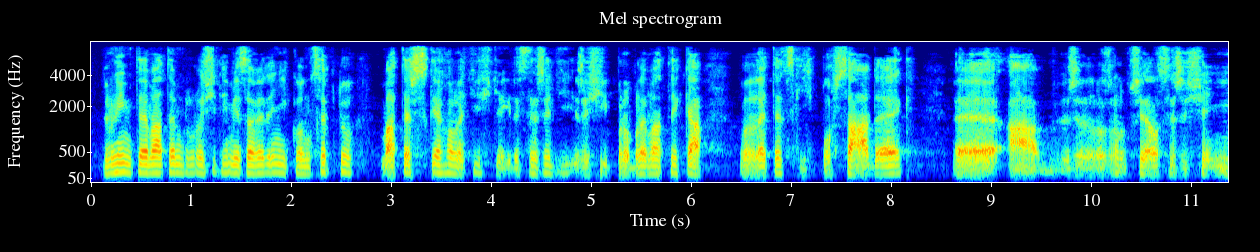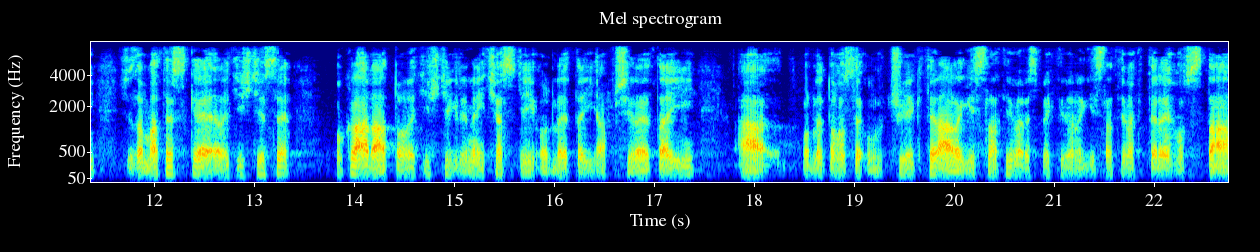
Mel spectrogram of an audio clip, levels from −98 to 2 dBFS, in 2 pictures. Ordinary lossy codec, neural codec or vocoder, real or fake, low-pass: MP3, 64 kbps; vocoder, 22.05 kHz, 80 mel bands, HiFi-GAN; fake; 7.2 kHz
